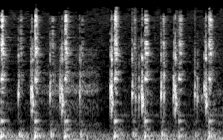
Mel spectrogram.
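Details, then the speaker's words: Dual-mass flywheel off the engine, rocked by hand: loose metallic clacks, about four per second in uneven bursts. Excessive free play means no damping left, so in service it knocks and sends heavy vibrations through the vehicle body. Worn dual-mass flywheel. "en fait ce qu'il fait c'est que, comme vous voyez, le volant moteur il danse en fait. Donc il n'y a plus du tout d'amorti. Ce qui fait que en fait, quand ça fonctionne, ça tape comme ça, bam bam bam, ça donne des ballots."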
